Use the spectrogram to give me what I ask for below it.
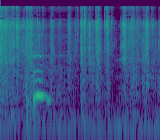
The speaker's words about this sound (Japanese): これちょっと内袋開けるのにハサミが必要かな、ハサミが必要かな。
